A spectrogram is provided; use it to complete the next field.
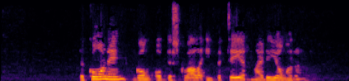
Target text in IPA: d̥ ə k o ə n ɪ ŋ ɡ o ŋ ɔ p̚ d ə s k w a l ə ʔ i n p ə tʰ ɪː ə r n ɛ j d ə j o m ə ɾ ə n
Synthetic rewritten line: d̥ ə k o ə n ɪ ŋ ɡ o ŋ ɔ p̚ d ə s k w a l ə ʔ i n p ə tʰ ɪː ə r m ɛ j d ə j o ŋ ə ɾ ə n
